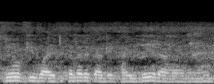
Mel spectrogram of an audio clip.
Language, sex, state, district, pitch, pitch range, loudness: Hindi, male, Haryana, Charkhi Dadri, 150 Hz, 140-165 Hz, -14 LUFS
